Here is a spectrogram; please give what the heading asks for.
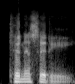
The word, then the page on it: tonicity: American English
